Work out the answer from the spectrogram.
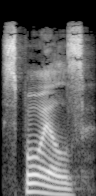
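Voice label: "spoils", British English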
